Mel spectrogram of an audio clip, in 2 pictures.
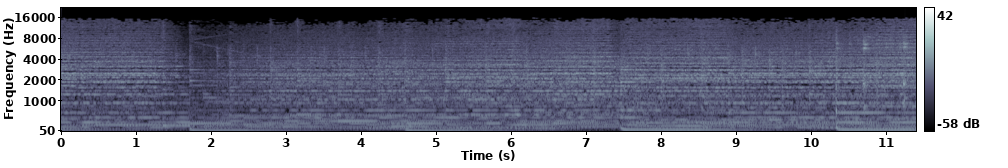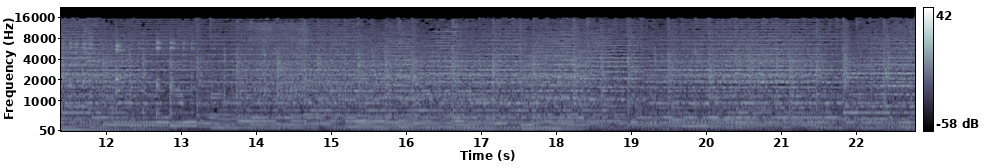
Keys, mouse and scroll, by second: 21.1 ctrl+d.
